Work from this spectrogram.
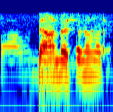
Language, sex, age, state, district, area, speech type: Telugu, female, 30-45, Telangana, Warangal, rural, conversation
